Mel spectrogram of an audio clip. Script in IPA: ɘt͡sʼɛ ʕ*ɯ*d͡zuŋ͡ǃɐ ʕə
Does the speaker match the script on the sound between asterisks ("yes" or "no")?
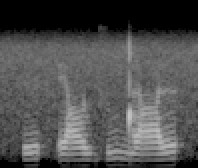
no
